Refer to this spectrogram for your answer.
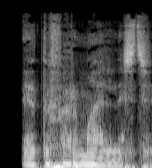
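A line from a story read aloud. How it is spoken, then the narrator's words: Soft female voice. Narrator (Russian): мягко сказала женщина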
